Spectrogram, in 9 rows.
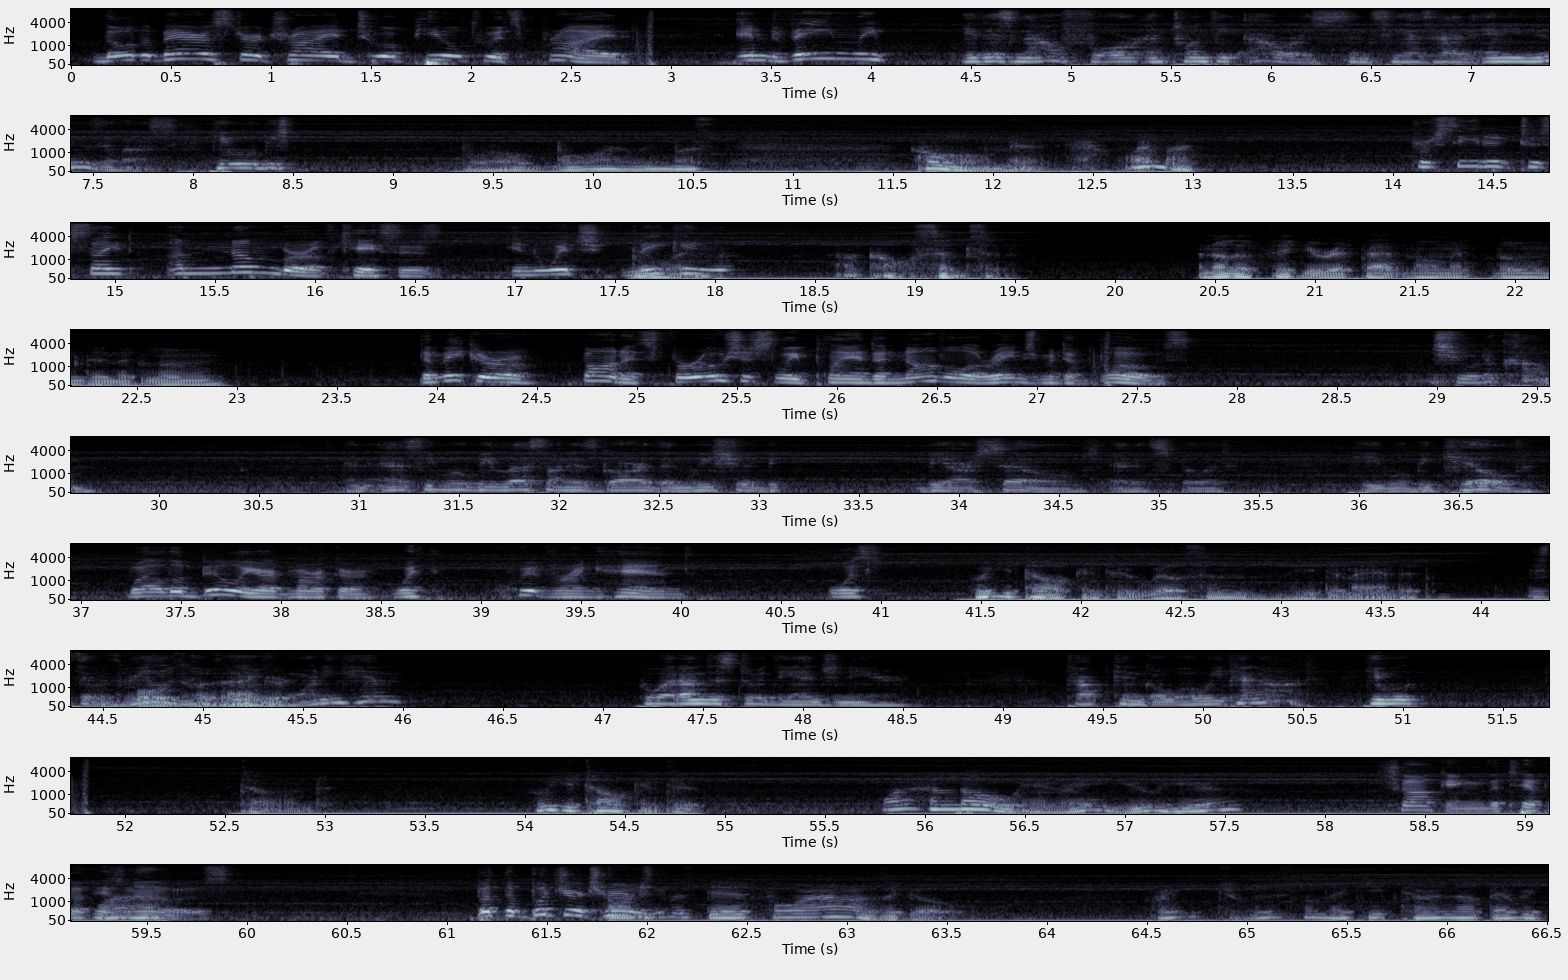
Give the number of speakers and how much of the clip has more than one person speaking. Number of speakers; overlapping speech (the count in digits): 3, about 6%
